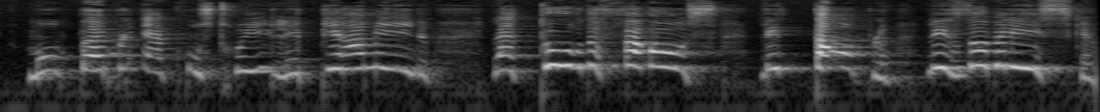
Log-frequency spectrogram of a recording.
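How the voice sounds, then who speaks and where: A man performs a put-on character voice at an extremely high pitch. He keeps a moderate pace. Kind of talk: comic book read-aloud with character voices.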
